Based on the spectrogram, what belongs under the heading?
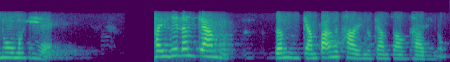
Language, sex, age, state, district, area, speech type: Manipuri, female, 30-45, Manipur, Kakching, rural, conversation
